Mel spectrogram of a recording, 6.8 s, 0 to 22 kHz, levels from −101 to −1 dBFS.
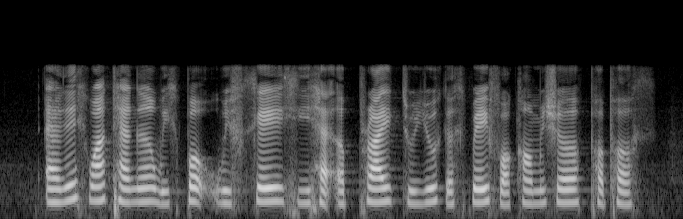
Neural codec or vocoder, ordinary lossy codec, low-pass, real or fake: none; none; 7.2 kHz; real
